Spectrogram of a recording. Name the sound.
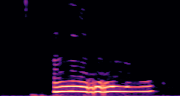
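dog whimpering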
